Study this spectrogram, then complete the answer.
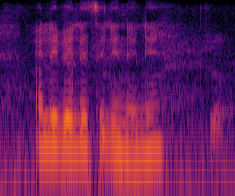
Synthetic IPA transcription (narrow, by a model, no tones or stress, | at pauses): a̰lɪbelet͡sʼɪlɪnɛlɪ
